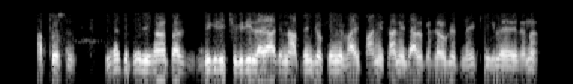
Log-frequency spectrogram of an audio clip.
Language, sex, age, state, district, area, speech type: Hindi, male, 60+, Uttar Pradesh, Pratapgarh, rural, conversation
